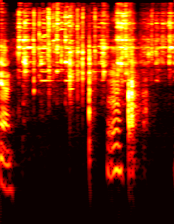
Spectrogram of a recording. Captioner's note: spoons jingling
